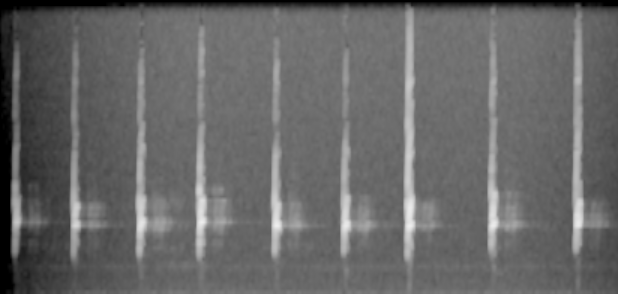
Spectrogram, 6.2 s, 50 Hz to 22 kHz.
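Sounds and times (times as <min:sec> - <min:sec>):
white-crowned sparrow call: 0:00.2 - 0:05.2.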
